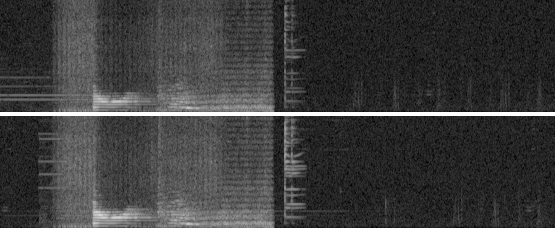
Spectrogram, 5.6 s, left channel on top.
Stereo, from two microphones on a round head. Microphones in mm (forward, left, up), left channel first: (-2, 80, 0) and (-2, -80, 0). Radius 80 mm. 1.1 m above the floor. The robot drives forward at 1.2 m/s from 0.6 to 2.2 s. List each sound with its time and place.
0.9 s a sliding door: 50° right (ahead or behind); by 2.7 s 15° right (ahead or behind)
2.8 s a clink: 55° right (ahead or behind)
